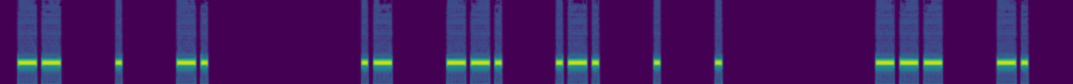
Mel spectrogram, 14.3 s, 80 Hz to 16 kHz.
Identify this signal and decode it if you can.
Morse code, heard as a keyed tone, about 15 wpm, spaced as for 8 wpm, 1000 Hz. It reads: MEN AGREE ON
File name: qotdfiles / 8wpm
